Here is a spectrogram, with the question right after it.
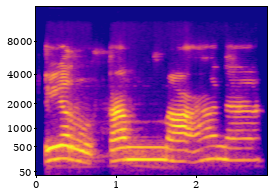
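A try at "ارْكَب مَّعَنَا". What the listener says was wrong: Gunahnya ditahan lagi, gunahnya lebih lama. Irkam ma'ana. Iya, mim tasdid.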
